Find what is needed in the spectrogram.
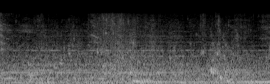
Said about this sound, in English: They doggy paddle through dark tunnels.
